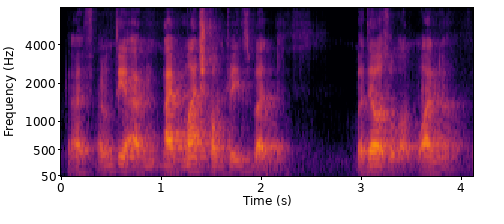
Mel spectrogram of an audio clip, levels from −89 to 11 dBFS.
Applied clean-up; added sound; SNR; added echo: neural separator model SepFormer DNS4.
